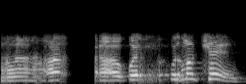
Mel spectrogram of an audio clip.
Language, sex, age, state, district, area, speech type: Maithili, male, 30-45, Bihar, Darbhanga, urban, conversation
